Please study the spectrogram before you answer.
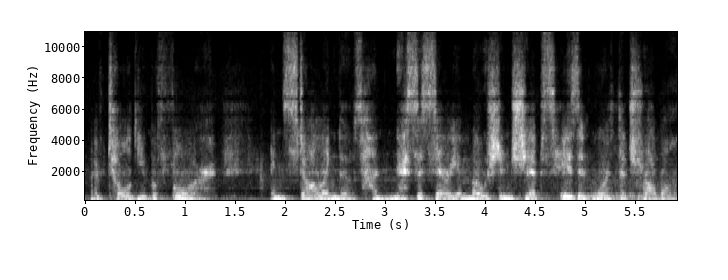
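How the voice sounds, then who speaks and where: An actor voicing a gruff, stubborn, loyal military captain in a video game, intense and resolute. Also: male voice, normal speed, heavy background noise, close to an everyday voice. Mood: dry, softened. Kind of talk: dramatic English video game voice acting.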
